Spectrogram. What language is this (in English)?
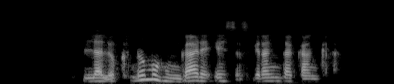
Esperanto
